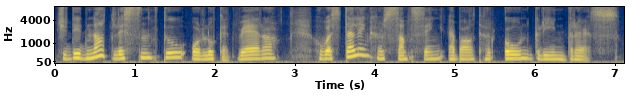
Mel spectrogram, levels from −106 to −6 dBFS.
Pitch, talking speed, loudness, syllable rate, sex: 175 Hz, 160 wpm, -20 LUFS, 4.0 syllables/s, female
